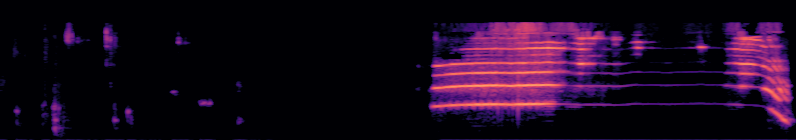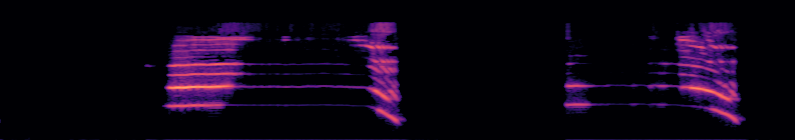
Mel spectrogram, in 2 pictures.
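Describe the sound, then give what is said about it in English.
A reed call blown to imitate a cow elk, made by hissing air into the call so the reed sounds: three nasal, harmonic mews, each a steady tone that breaks into a quick downward squeal, with short pauses between calls and no talking. “I'll just put it in and I'll start hissing, and then the reed will automatically just start making noise.”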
